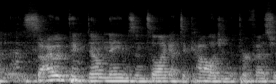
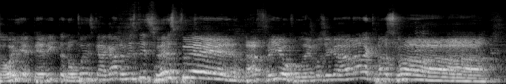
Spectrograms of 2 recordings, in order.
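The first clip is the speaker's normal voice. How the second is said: mock Spanish TV host talking to a dog; hammed-up announcer voice for the dog; Sábado Gigante voice to dog; 6 semitones higher than usual. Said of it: "a Sábado Gigante voice".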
